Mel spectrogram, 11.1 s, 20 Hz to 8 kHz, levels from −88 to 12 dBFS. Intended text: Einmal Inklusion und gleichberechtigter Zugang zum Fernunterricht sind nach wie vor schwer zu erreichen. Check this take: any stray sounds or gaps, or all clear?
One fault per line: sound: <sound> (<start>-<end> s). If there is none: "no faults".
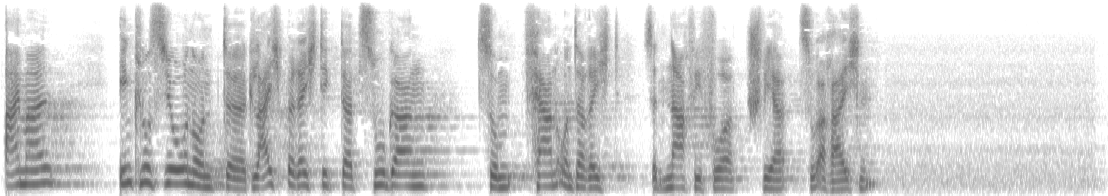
no faults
